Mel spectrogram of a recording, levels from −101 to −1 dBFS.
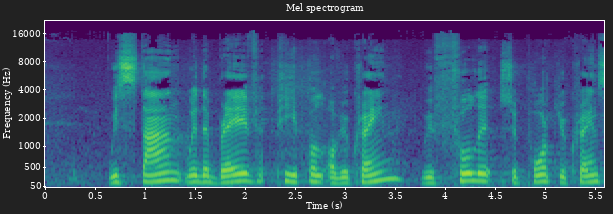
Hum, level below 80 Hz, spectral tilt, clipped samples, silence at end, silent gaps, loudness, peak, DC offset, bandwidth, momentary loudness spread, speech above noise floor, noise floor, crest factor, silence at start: none; -64 dBFS; -4 dB/octave; under 0.1%; 0 s; none; -23 LUFS; -6 dBFS; under 0.1%; 17 kHz; 12 LU; 31 dB; -55 dBFS; 18 dB; 0.65 s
